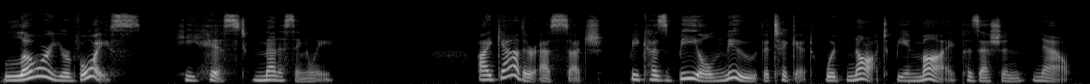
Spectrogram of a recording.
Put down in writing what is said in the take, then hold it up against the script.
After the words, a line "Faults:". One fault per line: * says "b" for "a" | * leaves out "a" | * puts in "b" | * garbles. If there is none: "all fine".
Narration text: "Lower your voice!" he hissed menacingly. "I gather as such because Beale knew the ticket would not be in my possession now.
"Lower your voice!" he hissed menacingly. "I gather as such because Beale knew the ticket would not be in my possession now.
Faults:
all fine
